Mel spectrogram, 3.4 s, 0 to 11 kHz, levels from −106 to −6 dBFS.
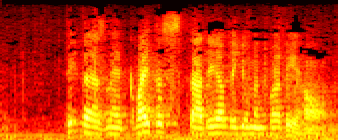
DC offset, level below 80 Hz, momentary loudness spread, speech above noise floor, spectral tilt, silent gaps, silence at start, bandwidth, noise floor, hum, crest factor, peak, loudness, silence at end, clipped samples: under 0.1%; -44 dBFS; 7 LU; 21 dB; -5 dB/octave; none; 0 s; 8.6 kHz; -44 dBFS; none; 20 dB; -4 dBFS; -23 LUFS; 0 s; under 0.1%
